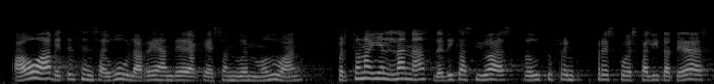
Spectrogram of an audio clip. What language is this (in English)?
Basque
